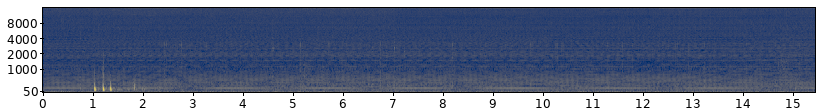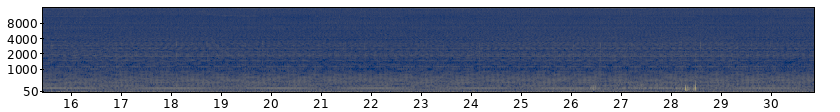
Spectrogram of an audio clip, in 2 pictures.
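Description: Steady electrical mains hum in the sound system, with a slow pulsing swell. A few sharp knocks come about a second in and again near the end.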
